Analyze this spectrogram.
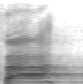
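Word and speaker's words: ث: Jadi bukan sa si su tapi tsa tsu. Fabiayyi hadisin hadisin tssa tsu. Oke. Jadi berbeda antara tsa dengan sin.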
